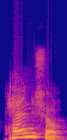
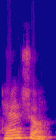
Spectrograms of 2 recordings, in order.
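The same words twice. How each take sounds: First: The word is said at a slower pace. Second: The word is said at a faster pace.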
